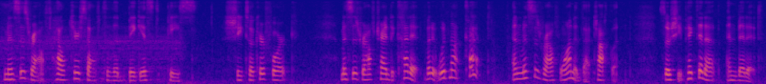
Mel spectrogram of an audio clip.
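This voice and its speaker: A woman reading a children's storybook aloud in an expressive, animated way, as a storyteller for children. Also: on the low side, normal speed, slight background noise. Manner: expressive, acts out the dialogue.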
